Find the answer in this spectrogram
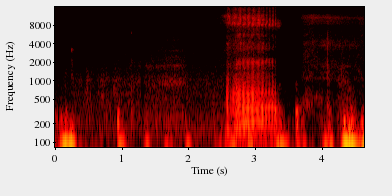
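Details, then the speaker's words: A sleeping dog snores in low, rumbling snores about once a second, with one longer, noisier snorting breath midway: snoring. "snoring. I hear the dog snoring. >> Author text bugnugget the first snoring like crazy."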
